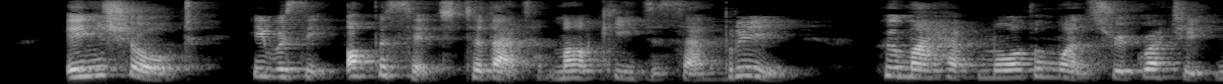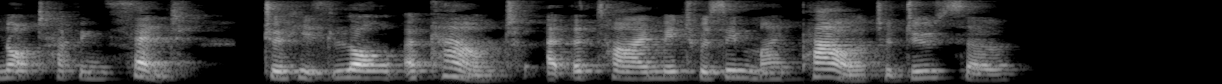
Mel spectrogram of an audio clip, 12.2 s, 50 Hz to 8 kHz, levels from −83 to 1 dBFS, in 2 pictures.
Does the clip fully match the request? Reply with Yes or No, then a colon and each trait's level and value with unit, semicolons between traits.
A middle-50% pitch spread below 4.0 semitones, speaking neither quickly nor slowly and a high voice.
No: average, 5.2 semitones; average, 180 wpm; high, 220 Hz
